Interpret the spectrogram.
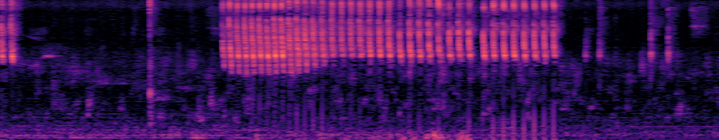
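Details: Lively bar-winged prinia song meant to prompt a young or silent caged bird to sing. After scattered chirps comes a rapid high trill of evenly spaced, pulsing notes for over three seconds, fading into a few isolated chips.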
